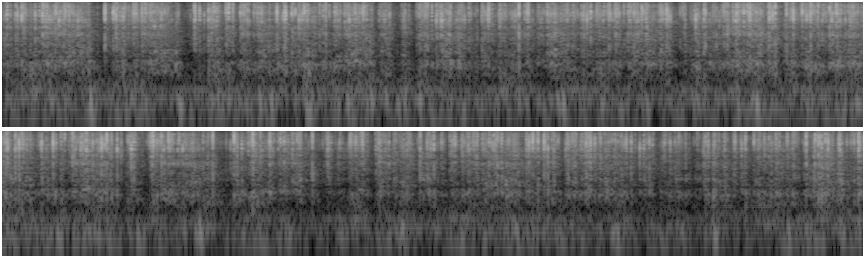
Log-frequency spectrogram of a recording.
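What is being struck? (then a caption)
Woven straw bag. Long nails on both hands scratch the textured weave near the center of a round, hollow woven straw or raffia bag held up close. The result is a steady, dense, bright scratching hiss with quick rough flutters and almost no low end.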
